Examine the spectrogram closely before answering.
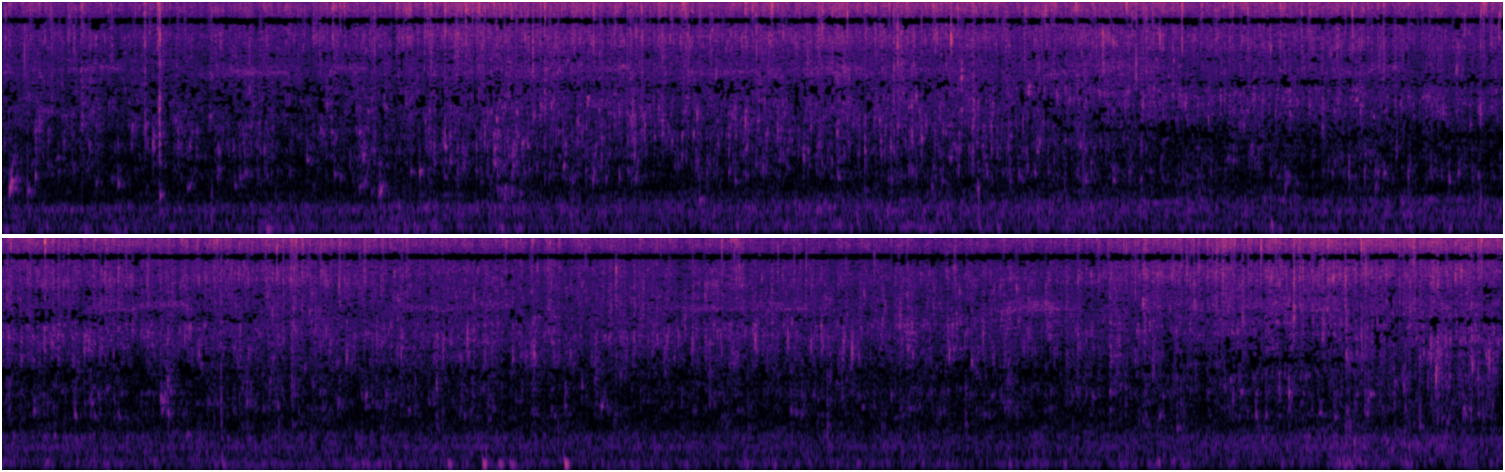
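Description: Hot spring water pouring steadily over rocks into a stone bath, a continuous splashing trickle.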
